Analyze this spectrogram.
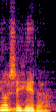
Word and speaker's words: Yoshihide: 아니, No, 그 that's 글자는 not how you 그렇게 read those 읽는 게 letters. 아니라 요시히데라고 Yoshihide. That's how you say it.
